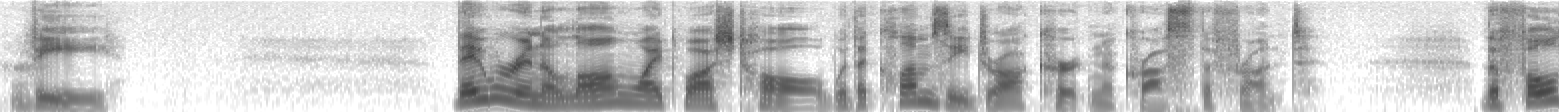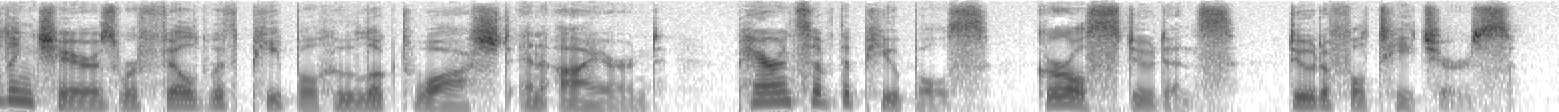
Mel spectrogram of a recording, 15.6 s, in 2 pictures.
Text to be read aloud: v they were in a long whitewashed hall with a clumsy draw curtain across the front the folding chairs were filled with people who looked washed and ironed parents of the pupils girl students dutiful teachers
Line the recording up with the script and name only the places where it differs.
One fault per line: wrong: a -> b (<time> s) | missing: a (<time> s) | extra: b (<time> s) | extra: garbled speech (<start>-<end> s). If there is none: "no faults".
no faults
